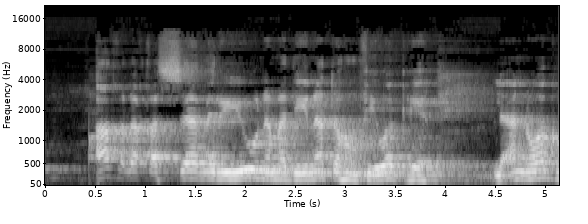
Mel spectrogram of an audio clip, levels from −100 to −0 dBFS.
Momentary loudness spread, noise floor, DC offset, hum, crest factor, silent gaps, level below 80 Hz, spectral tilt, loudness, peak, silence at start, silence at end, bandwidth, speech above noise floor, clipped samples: 10 LU; -43 dBFS; under 0.1%; none; 14 dB; none; -56 dBFS; -6.5 dB/octave; -17 LUFS; -4 dBFS; 0.45 s; 0 s; 11.5 kHz; 27 dB; under 0.1%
